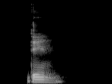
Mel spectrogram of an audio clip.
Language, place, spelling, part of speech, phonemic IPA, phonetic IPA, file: Hindi, Delhi, दिन, noun, /d̪ɪn/, [d̪ɪ̃n], LL-Q1568 (hin)-दिन.wav
- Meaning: 1. day (period from one midnight to the next) 2. day (any period of twenty-four hours) 3. day, daytime (period between sunrise and sunset) 4. time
